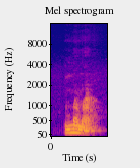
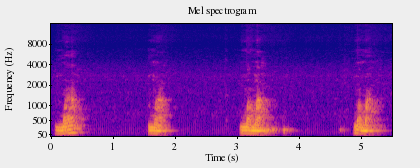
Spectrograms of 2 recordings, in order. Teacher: It's important the accent to be at the end.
